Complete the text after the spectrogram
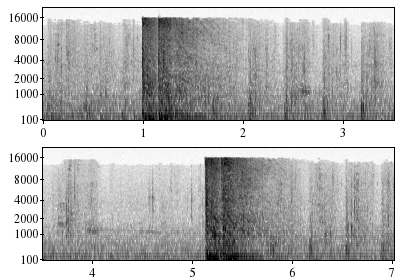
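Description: A shotgun fires with a loud, booming blast that echoes away.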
